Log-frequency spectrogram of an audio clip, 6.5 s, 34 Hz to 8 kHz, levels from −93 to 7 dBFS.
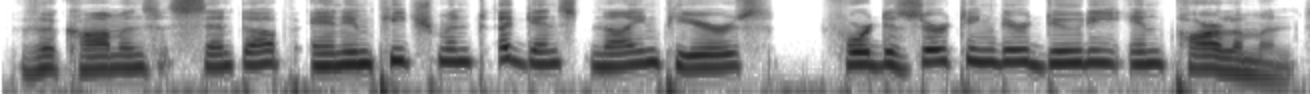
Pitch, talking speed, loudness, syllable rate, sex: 185 Hz, 135 wpm, -18 LUFS, 4.0 syllables/s, male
